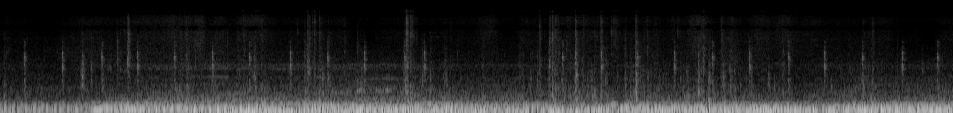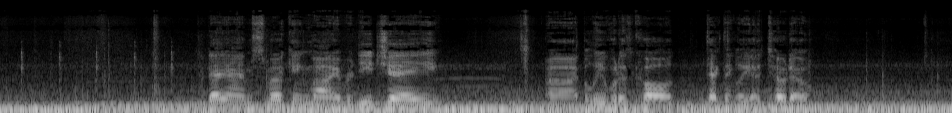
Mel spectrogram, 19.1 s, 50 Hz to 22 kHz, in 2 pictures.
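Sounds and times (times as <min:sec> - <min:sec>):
vehicle engine and road rumble: 0:00.0 - 0:19.0.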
